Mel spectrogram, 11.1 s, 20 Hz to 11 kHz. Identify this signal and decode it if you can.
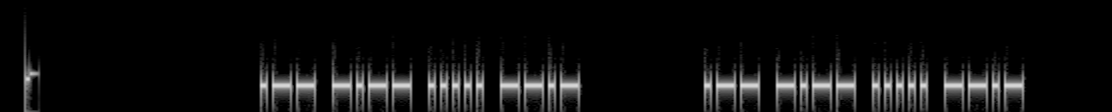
Morse code, heard as a keyed tone, about 20 wpm, 700 Hz. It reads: WY5Q WY5Q
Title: USA Call Signs - 4 Characters - Repeated 2x - 20wpm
